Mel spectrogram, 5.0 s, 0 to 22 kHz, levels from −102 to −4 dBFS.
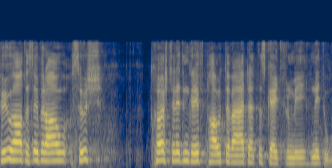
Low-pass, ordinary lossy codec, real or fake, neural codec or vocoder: none; none; fake; codec, 16 kHz, 4.8 kbps, FACodec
